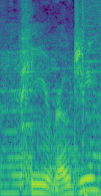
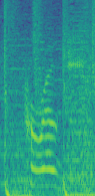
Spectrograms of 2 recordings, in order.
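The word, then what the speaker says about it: pierogi: Peroi. Did I pronounce that right? It's pronounced perogi. A tasty dish like dumplings.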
